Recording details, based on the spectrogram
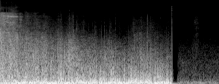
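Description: A single huge gunshot-like blast in a tense film scene, loud and dense with roaring noise for about a second and a half, then cutting off abruptly to a low, quiet ambience.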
